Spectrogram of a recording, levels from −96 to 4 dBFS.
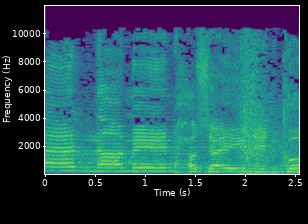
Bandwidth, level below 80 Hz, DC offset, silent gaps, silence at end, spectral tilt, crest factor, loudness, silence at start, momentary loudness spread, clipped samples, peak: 11 kHz; -36 dBFS; under 0.1%; none; 0 s; -3 dB/octave; 14 dB; -15 LUFS; 0 s; 2 LU; under 0.1%; -2 dBFS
